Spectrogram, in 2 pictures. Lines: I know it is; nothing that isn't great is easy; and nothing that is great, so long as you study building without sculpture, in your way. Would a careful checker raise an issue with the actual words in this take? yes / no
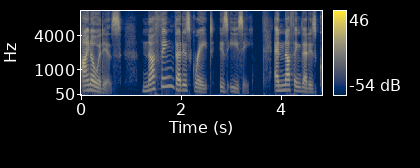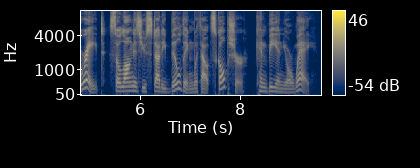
yes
